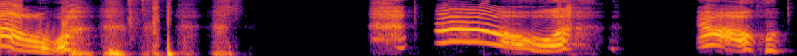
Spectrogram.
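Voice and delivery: high, loud yelping shout at the cat; real cry of pain, voice cracking up high; startled high shriek at the cat. Real, not acted. Cat attacking her, pain.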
